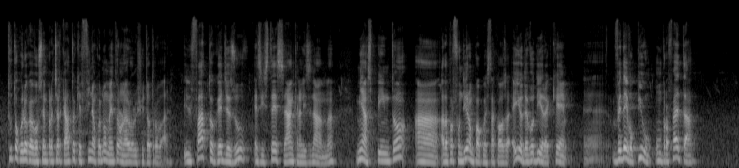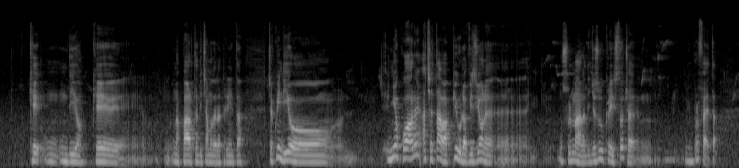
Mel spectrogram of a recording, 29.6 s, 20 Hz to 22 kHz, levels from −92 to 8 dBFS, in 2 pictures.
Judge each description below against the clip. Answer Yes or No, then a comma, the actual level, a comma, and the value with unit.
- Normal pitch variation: Yes, average, 4.8 semitones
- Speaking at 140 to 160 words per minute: Yes, average, 145 wpm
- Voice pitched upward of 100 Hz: Yes, low, 135 Hz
